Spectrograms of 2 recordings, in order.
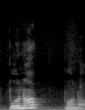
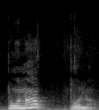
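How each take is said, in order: The two takes are said the same way.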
